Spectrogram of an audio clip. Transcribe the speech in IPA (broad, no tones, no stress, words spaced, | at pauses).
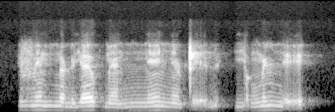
vẽb nʌɳjɛʊ̯ ɡ͡bɛ̃nːẽ nẽʊ̯ʈḛɳ | jʌŋ͡mẽɳ nḛ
